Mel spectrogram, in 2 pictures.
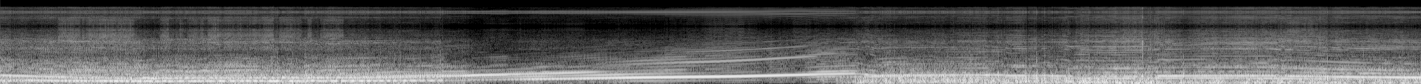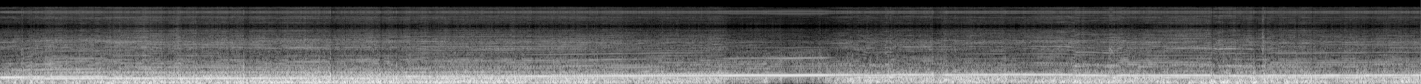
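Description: Onboard sound of a 2006 Yamaha YZF-R6's inline-four engine on track: the revs fall as the rider slows, hold low briefly, then climb in a long rising sweep until a sudden drop about eight seconds in, after which the engine runs at high revs with a few short dips. Heavy wind rush over the microphone accompanies the fast running.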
